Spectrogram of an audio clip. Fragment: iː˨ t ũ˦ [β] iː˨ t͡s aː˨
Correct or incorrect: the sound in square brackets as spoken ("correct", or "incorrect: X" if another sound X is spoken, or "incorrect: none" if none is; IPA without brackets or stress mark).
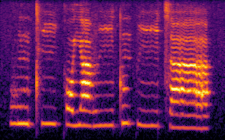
incorrect: p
